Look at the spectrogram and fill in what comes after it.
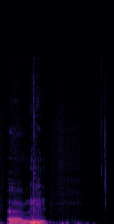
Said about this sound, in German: tippt an der Gitarre.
